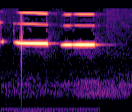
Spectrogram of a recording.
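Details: Black-capped Chickadee song, a clear two-note whistle: a high pure note followed by a slightly lower, briefly broken one, 'hey sweetie'.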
